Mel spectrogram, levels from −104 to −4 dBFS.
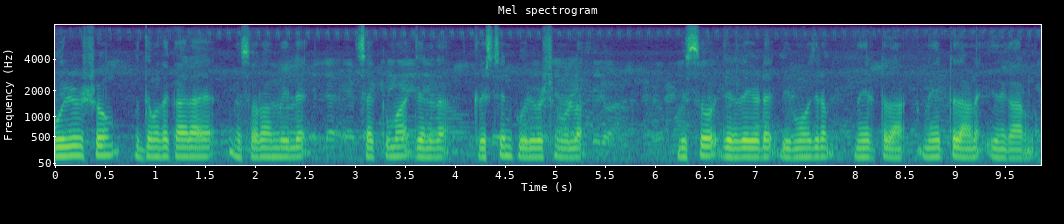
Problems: continuous background conversations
